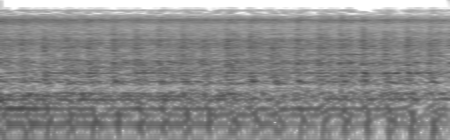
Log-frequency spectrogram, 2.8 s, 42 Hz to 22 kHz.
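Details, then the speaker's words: TMX 125 single-cylinder motorcycle after engine rebuild/upgrade (needle bearing kept failing): even idle with steady low thump, no knocking or rattle, very quiet; normal idle. "ready na idol Okay na quality tahimik na tahimik ang"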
